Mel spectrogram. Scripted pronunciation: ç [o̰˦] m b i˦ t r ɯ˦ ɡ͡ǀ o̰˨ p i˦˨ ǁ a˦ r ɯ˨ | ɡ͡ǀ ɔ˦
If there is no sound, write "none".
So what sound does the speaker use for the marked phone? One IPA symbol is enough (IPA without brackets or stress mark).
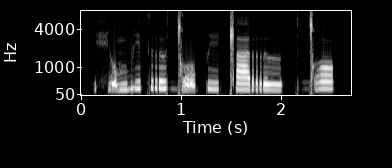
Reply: o̰˨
